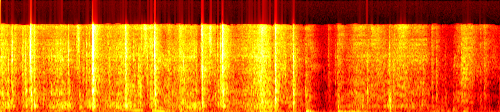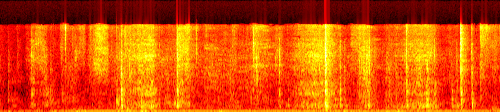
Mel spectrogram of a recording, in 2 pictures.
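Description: Sewer inspection camera's push cable being pulled back out of the line and fed onto its reel, with irregular clicking and knocking. A steady low hum joins about halfway through.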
